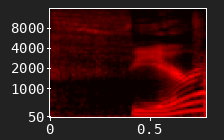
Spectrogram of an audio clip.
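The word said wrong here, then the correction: Ferrera: Ferreira? I thought it was Ferreira. – America Ferreira? Sure.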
